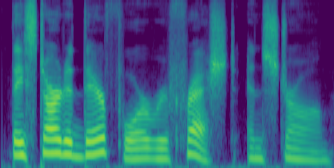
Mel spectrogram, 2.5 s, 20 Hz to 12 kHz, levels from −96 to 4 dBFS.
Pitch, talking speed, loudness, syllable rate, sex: 185 Hz, 145 wpm, -20 LUFS, 5.3 syllables/s, female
